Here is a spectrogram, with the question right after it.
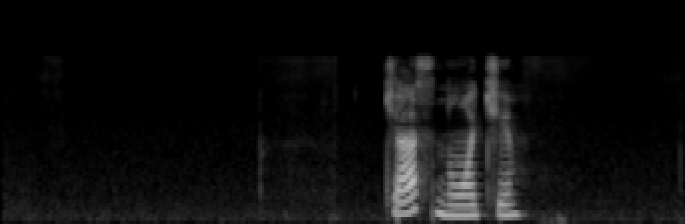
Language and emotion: Russian, neutral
